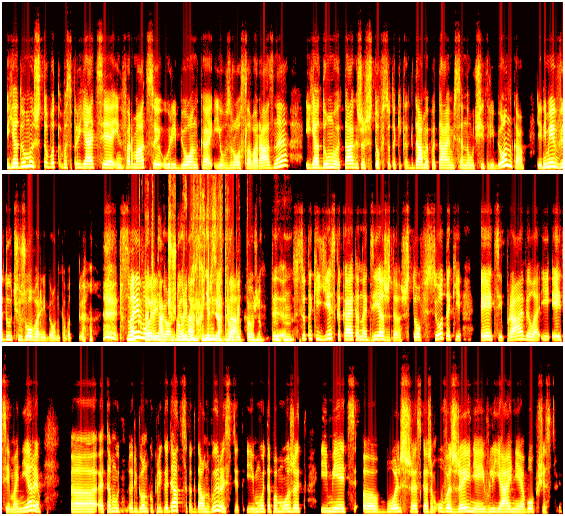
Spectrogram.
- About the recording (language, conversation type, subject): Russian, podcast, Как вы находите баланс между вежливостью и прямотой?
- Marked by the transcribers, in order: tapping; laughing while speaking: "чужого ребенка нельзя трогать тоже"; laugh; laughing while speaking: "своего ребёнка. Да"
